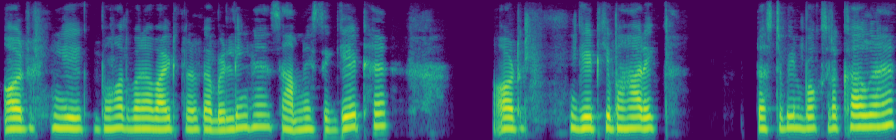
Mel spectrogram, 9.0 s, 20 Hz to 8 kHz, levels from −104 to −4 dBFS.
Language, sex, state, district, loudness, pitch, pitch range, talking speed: Hindi, female, Bihar, Muzaffarpur, -18 LUFS, 195 Hz, 185-205 Hz, 165 wpm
